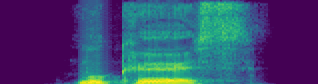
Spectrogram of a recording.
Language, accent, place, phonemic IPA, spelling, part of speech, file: German, Germany, Berlin, /muˈkøːs/, mukös, adjective, De-mukös.ogg
- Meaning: mucous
